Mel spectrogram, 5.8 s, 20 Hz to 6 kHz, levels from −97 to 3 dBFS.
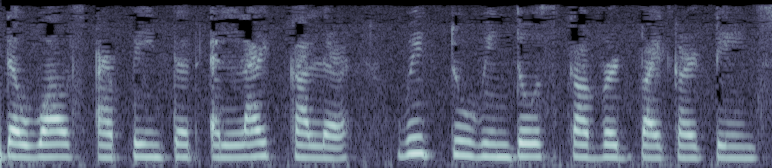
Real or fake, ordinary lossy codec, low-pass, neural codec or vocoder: real; MP3, 24 kbps; 5.4 kHz; none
